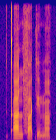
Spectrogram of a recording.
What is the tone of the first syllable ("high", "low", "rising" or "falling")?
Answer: high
